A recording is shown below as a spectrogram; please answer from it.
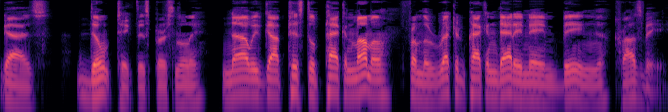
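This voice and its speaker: An actor playing a smooth, self-assured male radio DJ and announcer in a video game. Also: fairly low pitch, a little slow, no echo, clean studio sound, lightly acted. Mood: smooth, easygoing.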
